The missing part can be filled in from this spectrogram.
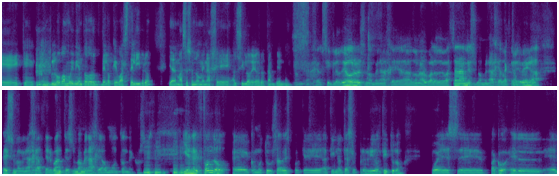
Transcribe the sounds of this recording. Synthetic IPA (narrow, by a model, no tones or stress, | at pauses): ekeeŋɡlo̞βamujβ̞je̞nt̪o̞ðoðe̞lo̞ke̞β̞azt̪eliβɾo̞ | iað̞e̞mase̞suno̞menaxe̞a̰lsiɣlo̞ð̞eo̞ɾot̪ambje̞nːoomenaxealsiɣlo̞ð̞eo̞ɾoe̞suno̞mẽ̞naχe̞aðo̞nalβaɾo̞ð̞e̞β̞aθane̞suno̞mẽ̞naxealapeleβ̞e̞ɣa | e̞suno̞mẽ̞naxe̞aθe̞ɾβant̪ees̬uno̞menaχeaunmõnt̪o̞nd̪e̞ko̞sasie̞ne̞lfo̞nd̪o̞eko̞mo̞t̪usaβ̞e̞spo̞ɾke̞at̪ino̞t̪easo̞ɾpɾe̞nd̪iðo̞elt̪it̪ulo̞ | pwe̞sepako̞ʔele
